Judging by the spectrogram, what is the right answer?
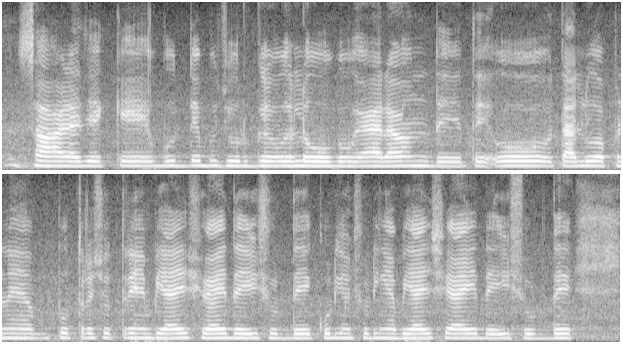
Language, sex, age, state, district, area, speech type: Dogri, female, 30-45, Jammu and Kashmir, Udhampur, urban, spontaneous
